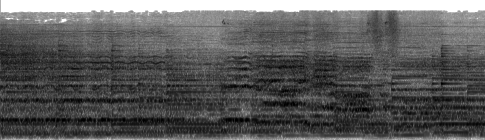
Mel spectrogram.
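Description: Church choir singing sustained chords with a small orchestra accompanying, led by a conductor.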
